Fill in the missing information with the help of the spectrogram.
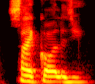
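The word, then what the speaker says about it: psychology: The study of human mind and behaviour, साइकोलॉजी, यहाँ पर हमने क्या लगाया, पी साइलेंट, इसको हम बोलते हैं साइकोलॉजी।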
